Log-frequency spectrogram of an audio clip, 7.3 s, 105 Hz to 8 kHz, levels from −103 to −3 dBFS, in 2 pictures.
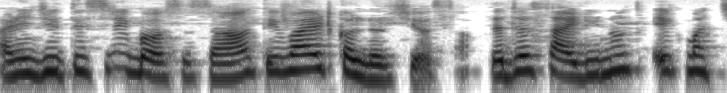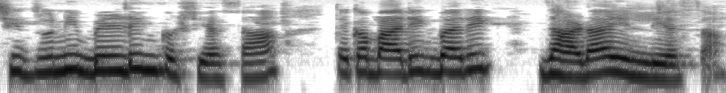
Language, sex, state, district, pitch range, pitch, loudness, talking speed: Konkani, female, Goa, North and South Goa, 230-295 Hz, 270 Hz, -16 LUFS, 190 wpm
